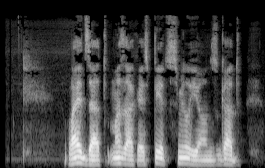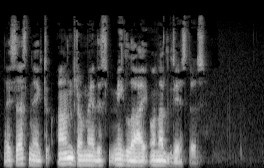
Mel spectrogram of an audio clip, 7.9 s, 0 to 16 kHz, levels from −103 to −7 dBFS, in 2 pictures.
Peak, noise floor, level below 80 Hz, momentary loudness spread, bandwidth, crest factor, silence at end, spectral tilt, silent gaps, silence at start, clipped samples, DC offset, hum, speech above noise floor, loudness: -2 dBFS; -68 dBFS; -52 dBFS; 12 LU; 11.5 kHz; 20 dB; 0.9 s; -6.5 dB/octave; none; 0.35 s; under 0.1%; under 0.1%; none; 47 dB; -22 LUFS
